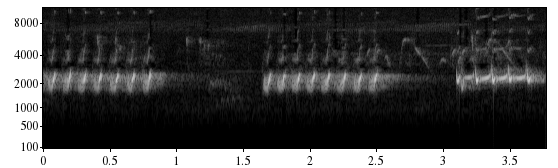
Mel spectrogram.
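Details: Northern mockingbird singing two runs of seven or eight identical quick chirps, separated by a pause, followed by a higher, steadier whistled phrase.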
